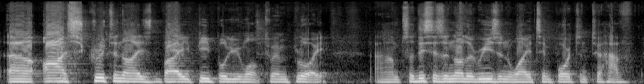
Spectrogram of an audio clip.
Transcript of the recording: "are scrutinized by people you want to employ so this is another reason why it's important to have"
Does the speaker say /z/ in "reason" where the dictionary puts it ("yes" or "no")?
yes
